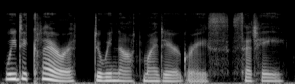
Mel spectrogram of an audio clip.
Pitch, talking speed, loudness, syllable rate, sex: 180 Hz, 225 wpm, -19 LUFS, 5.4 syllables/s, female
